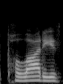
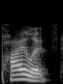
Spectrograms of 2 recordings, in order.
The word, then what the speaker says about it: Pilates: Okay, I know now that it's Pilates, but I was actually pronouncing it pilots until I saw in the article, how they have the phonetic pronunciation.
